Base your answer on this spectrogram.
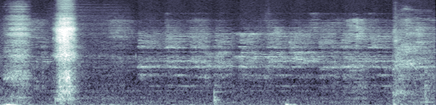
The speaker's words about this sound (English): You can hear it snort. Oh, that's an English bulldog, by the way,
